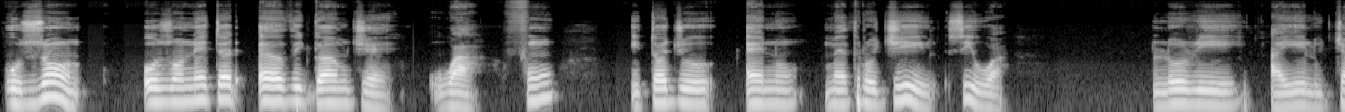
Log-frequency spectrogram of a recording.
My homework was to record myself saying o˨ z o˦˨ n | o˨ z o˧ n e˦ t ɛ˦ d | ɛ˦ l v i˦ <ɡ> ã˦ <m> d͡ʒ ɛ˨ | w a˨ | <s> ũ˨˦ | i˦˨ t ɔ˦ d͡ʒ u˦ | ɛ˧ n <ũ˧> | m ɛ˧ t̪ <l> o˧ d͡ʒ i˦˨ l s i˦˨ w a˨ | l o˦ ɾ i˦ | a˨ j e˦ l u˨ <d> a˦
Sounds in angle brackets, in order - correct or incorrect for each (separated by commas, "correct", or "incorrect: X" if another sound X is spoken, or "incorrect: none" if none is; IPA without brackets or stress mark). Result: correct, correct, incorrect: f, correct, incorrect: ɾ, incorrect: d͡ʒ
